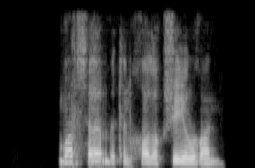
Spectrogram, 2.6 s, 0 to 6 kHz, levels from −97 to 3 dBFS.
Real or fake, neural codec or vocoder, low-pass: fake; codec, 16 kHz in and 24 kHz out, 2.2 kbps, FireRedTTS-2 codec; 5.4 kHz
